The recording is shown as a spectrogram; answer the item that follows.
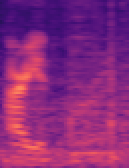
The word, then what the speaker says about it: Arjen: It's how you pronounce his name in Dutch, because the J. But you know, Arjen is his first name. Arjen.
